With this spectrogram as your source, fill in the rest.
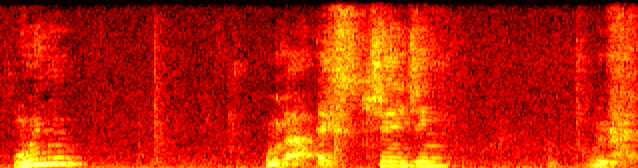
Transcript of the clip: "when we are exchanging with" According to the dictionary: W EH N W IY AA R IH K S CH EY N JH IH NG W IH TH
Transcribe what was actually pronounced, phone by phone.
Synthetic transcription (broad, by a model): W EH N W IY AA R IH K S CH EY N JH IH NG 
